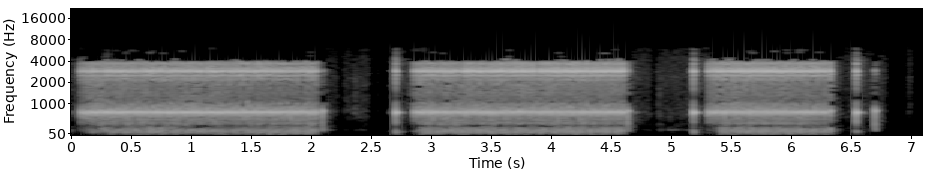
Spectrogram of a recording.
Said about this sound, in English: And Mrs. Morris, knowing how foolish it was, knowing it, went to the phone and dialed.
